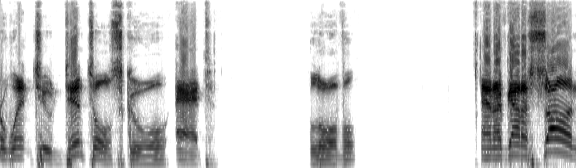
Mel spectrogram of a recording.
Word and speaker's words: Louisville: Again, I implore you, get the pronunciation right. It's not Louisville, it's Louisville. You got to go with the locals, Louisville.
